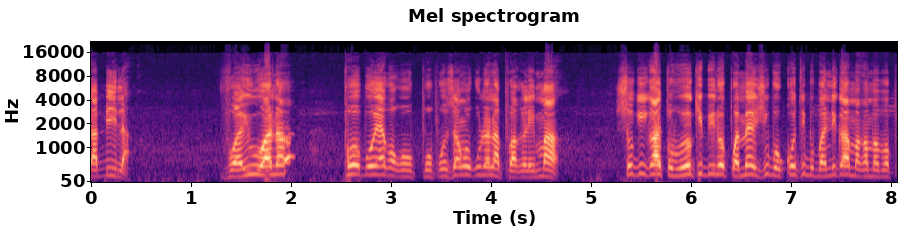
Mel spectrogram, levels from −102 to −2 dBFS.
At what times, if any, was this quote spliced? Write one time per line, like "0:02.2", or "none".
none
